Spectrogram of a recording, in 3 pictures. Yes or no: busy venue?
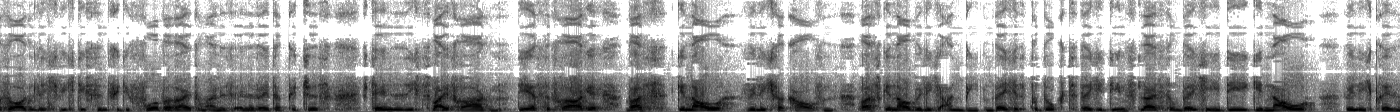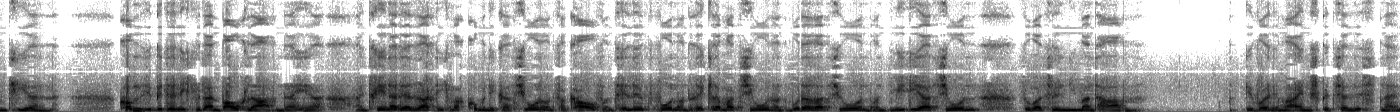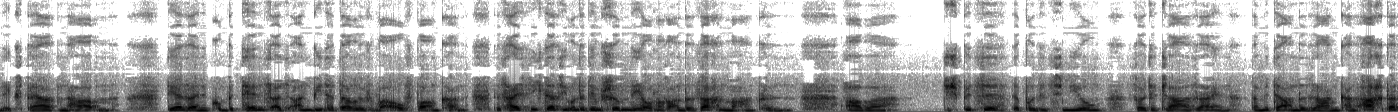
no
